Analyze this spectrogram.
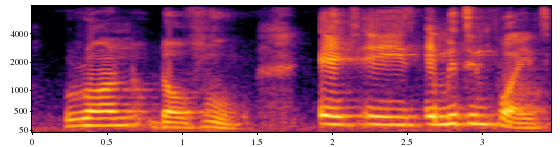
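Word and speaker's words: rendezvous: It is pronounced as rendees boo which I have heard one of one of my student pronounce it once before. It is pronounced rondu. Ron dvu it is a meeting point a place where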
